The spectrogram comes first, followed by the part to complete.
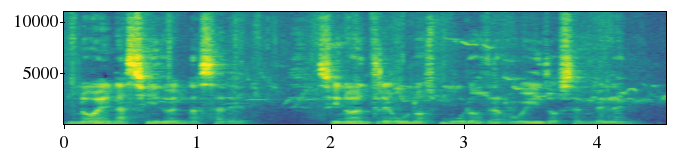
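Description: An actor playing a serene, kindly religious teacher in a radio drama, speaking in a measured, solemn way. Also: male voice, on the low side, dark tone, slight background noise, natural voice. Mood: gentle.

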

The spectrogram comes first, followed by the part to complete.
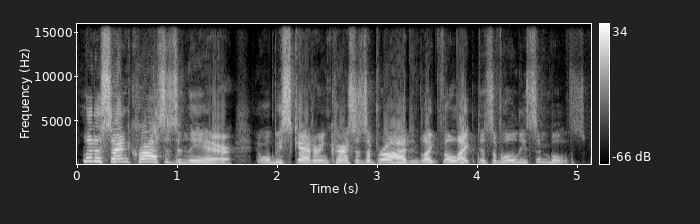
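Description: Male narrator as enraged young lover, gothic storybook, scornful, declamatory, venomous, raised pitch, sharp dry sound. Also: animated, brisk, no room sound, heavily acted. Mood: scornful fury. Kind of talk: dramatic gothic storybook reading.

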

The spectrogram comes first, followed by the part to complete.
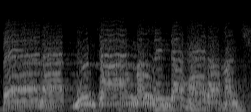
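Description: A man's voice: very high-pitched, wildly swooping pitch, slow. A man singing a folksy hillbilly-style soup jingle in a sing-song manner. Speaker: jingle singer. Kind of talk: sung ad jingle, hillbilly ballad. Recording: dull vintage soundtrack with music.

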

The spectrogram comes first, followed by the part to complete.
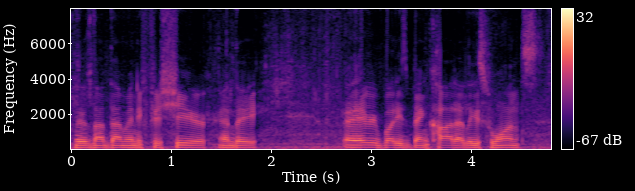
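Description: A man's voice: medium pitch, level tone, moderate pace, a little mellow, slight background noise. A man in his thirties talking casually while fishing at an outdoor park pond, explaining his technique as he goes, picked up by a camera mic at some distance. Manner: laid-back, explains as he fishes. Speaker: fishing vlogger.

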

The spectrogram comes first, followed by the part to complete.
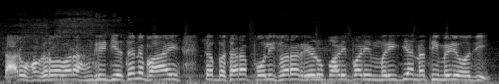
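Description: A man's voice: high-pitched, flat delivery, quick pace, soft background music. A man with a Kathiawadi Gujarati accent arguing his opinion emphatically on a recorded phone call, repeating phrases for stress.

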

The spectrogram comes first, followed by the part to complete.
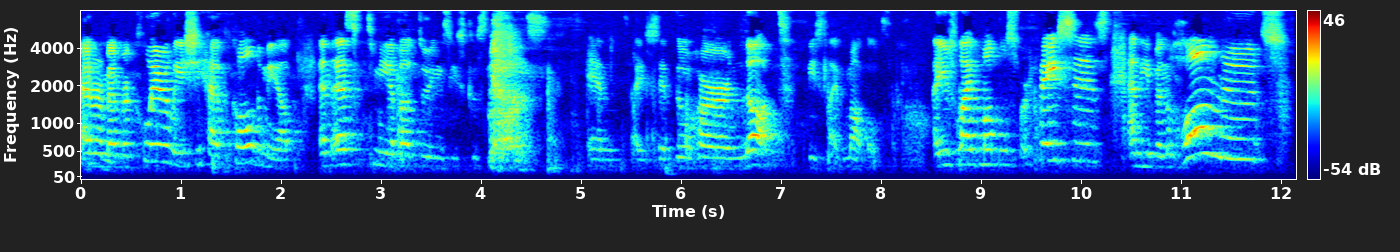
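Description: A teenage female student playing an excitable, candid woman artist in a stage monologue. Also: high-pitched. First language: German. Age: teens. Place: theatre stage before an audience. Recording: echoey theatre, distant camera, background noise.

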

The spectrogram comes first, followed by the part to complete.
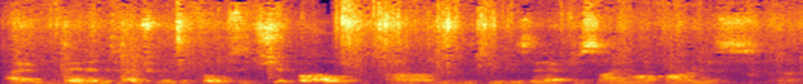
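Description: A plain-spoken official talks through a report at a board table, circling back and restarting as they think. The sound comes from a camera across a big echoey room with a steady noise underneath. The voice sits at an ordinary middle pitch. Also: moderate pace, distant mic. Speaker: water department official giving a report. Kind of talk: casual meeting report. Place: meeting room around a conference table. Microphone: far camera.

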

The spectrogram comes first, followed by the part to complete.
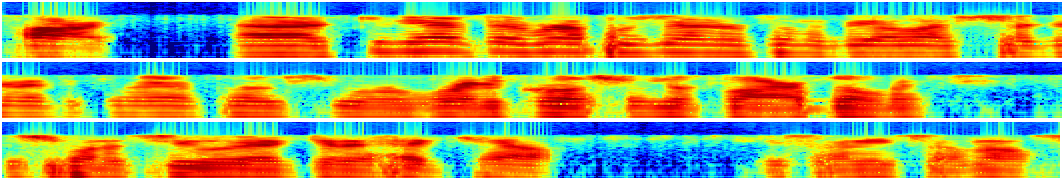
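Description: A man gives rapid, clipped fireground reports as incident commander. His voice is smooth and clear, but it comes through a narrow, tinny radio channel with no room sound at all. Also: medium pitch, steady tone, no room sound. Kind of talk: fire radio traffic. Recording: phone-like scanner radio audio.

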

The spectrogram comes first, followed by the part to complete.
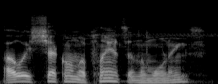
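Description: A man's voice: mid-range voice, lively intonation, fairly quick, fairly bright tone. A middle-aged man filming himself in his backyard garden, talking casually and sounding amazed as he thinks aloud. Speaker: homesteader vlogger. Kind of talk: casual handheld vlog. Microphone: phone camera held close.

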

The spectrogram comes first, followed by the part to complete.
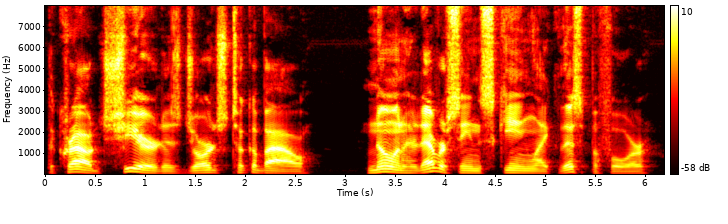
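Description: A man's voice: deep voice, lively intonation, slow, a bit bright. An older man reading a children's picture book aloud, expressively, leaning on key words. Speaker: storybook reader.

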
